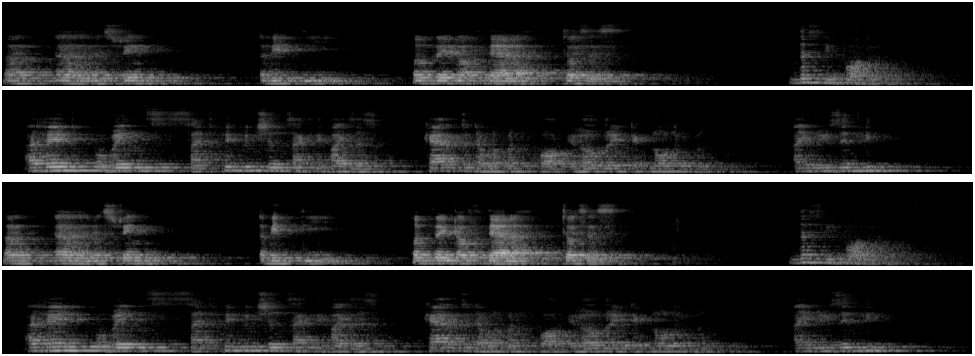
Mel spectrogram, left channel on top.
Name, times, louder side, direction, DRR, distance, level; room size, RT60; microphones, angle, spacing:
voice 1, 0.0-1.6 2.6-3.3 4.1-5.3 5.6-6.1, right 2 dB, 65° right, 0.6 m, -30 dB
voice 2, 7.9-9.0 9.9-13.6 13.9-16.8 17.6-18.4, left 1 dB, 15° left, 0.3 m, -36 dB
5.4 x 2.8 x 2.8 m
head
